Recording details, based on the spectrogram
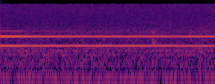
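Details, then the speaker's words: Florida AM/FM/SW tube radio on the bench, fed a test tone while running on low voltage: a steady, pure mid-pitched tone with a faint octave above. Turning the input level up only made it louder, no rasp, so the audio stage is clean. "and we'll change the input level up and down so it looks like I'm not overdriving the input because I turned this guy right up and it didn't really change the quality of the sound just got a little bit louder"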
